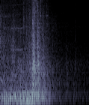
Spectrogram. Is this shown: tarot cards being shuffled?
no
